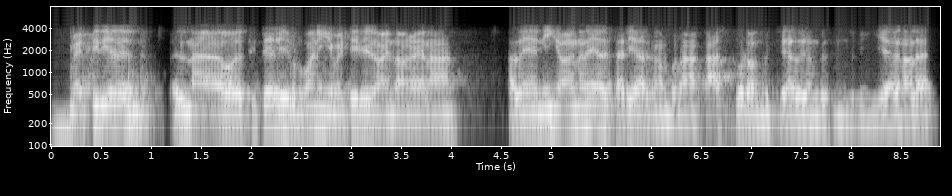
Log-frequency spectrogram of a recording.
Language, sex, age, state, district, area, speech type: Tamil, male, 30-45, Tamil Nadu, Sivaganga, rural, conversation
